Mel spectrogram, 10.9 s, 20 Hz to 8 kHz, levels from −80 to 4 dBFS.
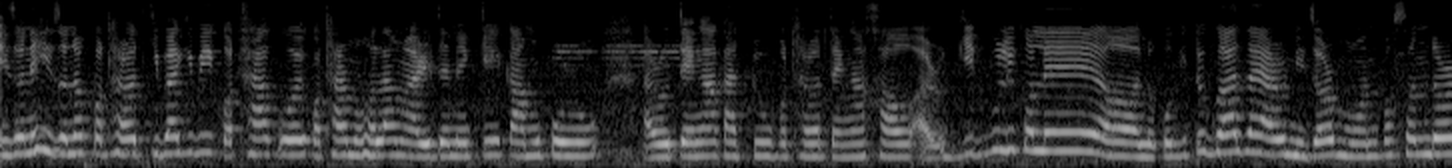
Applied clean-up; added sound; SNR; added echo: none; none; none; none.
